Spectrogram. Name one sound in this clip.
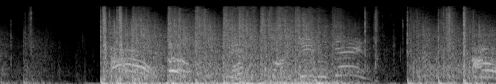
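A gun fires loud, rapid shots.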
